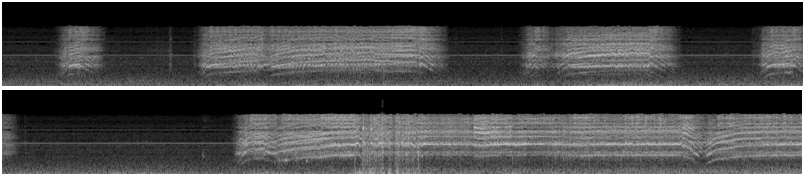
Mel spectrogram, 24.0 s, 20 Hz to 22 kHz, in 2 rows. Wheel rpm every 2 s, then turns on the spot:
10, 40, 140, 70, 80, 40, 30, 10, 160, 220, 230, 180.
6-8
